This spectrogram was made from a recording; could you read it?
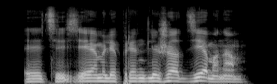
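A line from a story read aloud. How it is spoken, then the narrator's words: Growled. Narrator (Russian): Рыкнул мужчина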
